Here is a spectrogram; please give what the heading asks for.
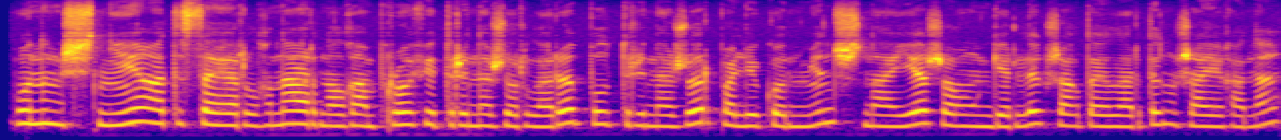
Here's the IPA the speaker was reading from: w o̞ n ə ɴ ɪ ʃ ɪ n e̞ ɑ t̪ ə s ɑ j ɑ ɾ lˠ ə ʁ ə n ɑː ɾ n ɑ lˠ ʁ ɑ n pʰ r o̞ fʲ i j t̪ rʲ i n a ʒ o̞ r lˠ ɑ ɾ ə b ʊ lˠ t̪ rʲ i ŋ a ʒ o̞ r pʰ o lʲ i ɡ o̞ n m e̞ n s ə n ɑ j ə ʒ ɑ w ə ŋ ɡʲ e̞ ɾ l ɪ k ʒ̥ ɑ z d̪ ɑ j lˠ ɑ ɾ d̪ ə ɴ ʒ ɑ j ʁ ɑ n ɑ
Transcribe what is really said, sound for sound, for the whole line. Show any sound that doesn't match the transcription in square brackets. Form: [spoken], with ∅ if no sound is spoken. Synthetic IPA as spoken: w o̞ n ə ɴ ɪ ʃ ɪ n e̞ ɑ t̪ ə s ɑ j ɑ ɾ lˠ ə ʁ ə n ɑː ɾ n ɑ lˠ ʁ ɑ n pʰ r o̞ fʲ i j t̪ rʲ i n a ʒ o̞ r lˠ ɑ ɾ ə b ʊ lˠ t̪ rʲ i [n] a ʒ o̞ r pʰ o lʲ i ɡ o̞ n m e̞ n [ʃ] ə n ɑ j ə ʒ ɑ w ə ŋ ɡʲ e̞ ɾ l ɪ k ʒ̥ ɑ [ʁ] d̪ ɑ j lˠ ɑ ɾ d̪ ə ɴ ʒ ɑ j ʁ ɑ n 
